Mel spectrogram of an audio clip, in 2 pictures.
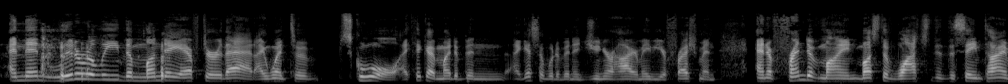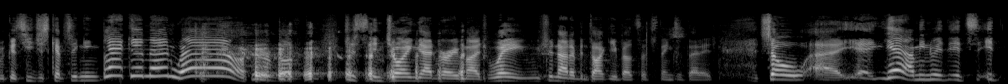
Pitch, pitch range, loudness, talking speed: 160 Hz, 140-220 Hz, -27 LUFS, 235 wpm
